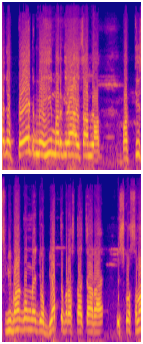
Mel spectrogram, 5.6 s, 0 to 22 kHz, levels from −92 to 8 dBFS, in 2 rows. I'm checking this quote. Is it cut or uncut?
cut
